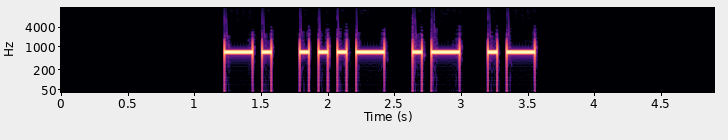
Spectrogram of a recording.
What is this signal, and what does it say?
Morse code, heard as a keyed tone, about 17 wpm, 700 Hz. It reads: NVAA
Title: All Cut Numbers - 4-Digit 17wpm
